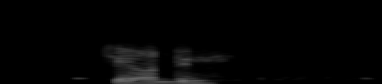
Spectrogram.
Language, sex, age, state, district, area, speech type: Hindi, female, 18-30, Rajasthan, Nagaur, urban, conversation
